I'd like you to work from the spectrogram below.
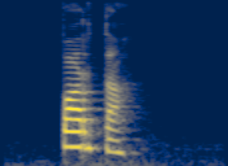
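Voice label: "парта", Komi, female; audio dict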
